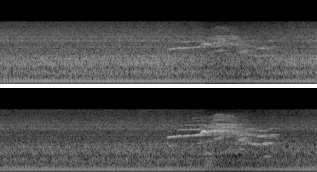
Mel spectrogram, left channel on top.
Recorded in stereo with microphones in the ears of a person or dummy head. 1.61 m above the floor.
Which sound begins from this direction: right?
A cat meowing, at 1.7 s.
